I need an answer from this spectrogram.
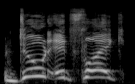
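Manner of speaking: slow, high-pitched fed-up rant; exasperated high whine. Real, not acted. Ranting about annoying anime voices.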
